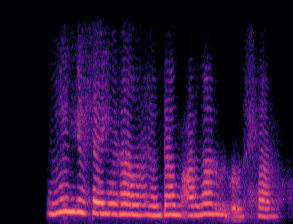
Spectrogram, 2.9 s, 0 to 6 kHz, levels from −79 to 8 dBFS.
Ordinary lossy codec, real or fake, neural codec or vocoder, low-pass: Opus, 32 kbps; fake; codec, 16 kHz, 0.5 kbps, FreqCodec, smaller model; 5.4 kHz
